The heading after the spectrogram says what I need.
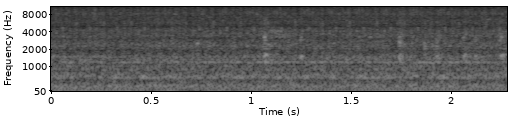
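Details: Jeep Renegade idling with the new lambda (O2) sensor fitted: steady, even hum with a light hiss, no stumbles or dips. The new sensor reads normally and isn't stuck; the car had been stalling at stops.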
